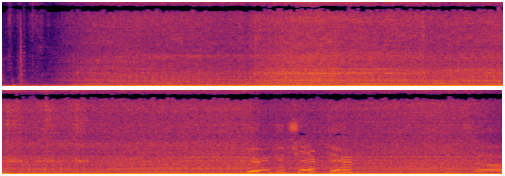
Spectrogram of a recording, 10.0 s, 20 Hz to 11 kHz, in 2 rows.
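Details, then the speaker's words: VW camper van revived after 10–15 years parked in a field, at idle with the oxygen sensor disconnected to force open/closed loop: lumpy, uneven idle with a deep thrum and irregular pulses. It is running super rich with heavy smoke on revving. "it is uh running super rich we just disconnected the oxygen sensor hoping to put it into closed loop mode or open loop mode"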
